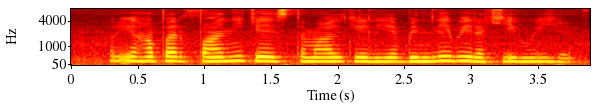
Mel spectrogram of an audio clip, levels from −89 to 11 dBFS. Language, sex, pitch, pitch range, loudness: Hindi, female, 215 Hz, 210-230 Hz, -15 LUFS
